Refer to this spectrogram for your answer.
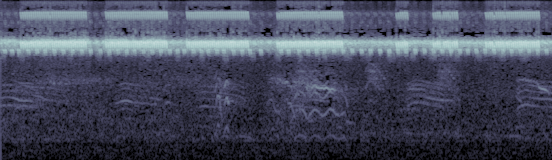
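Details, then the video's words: Still summer sunset on the Barcoo River, Welford National Park, Outback Queensland, Australia: crickets chirp in shrill, evenly spaced bursts of under a second, with wavering birdcalls clearly audible in between. "Australian Sunset Chirping Crickets"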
